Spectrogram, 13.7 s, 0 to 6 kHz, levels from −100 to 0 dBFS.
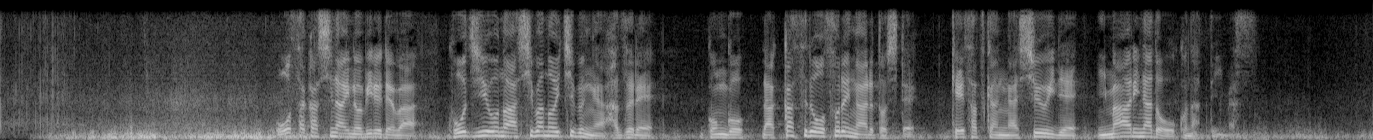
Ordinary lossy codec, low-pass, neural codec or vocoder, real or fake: none; 5.4 kHz; vocoder, 44.1 kHz, 128 mel bands every 512 samples, BigVGAN v2; fake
